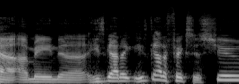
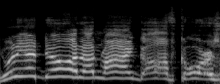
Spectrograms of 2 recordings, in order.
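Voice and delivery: much higher mock-indignant golfer voice; snobby golfer; 14 semitones higher than usual. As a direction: play the outraged rich golfer. Acting the angry golfer.

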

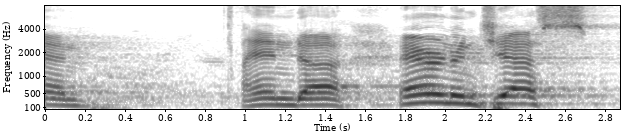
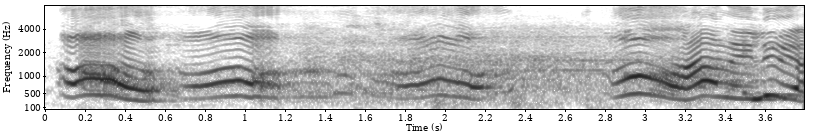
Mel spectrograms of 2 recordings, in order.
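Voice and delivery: mock pained cry; 11 semitones higher, 4 dB louder, slower than usual. Groaning up off the couch.

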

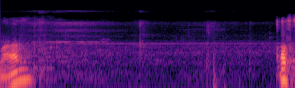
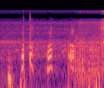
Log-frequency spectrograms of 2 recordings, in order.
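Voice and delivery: high airy giggle; high breathy laugh. Real, not acted. Reacts to the taunt.

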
